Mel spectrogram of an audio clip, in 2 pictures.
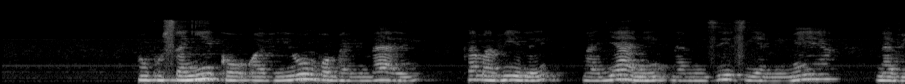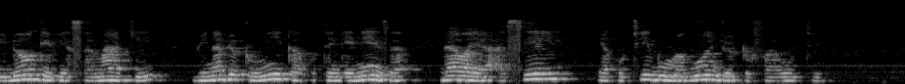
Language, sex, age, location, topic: Swahili, female, 25-35, Dar es Salaam, health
